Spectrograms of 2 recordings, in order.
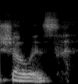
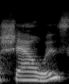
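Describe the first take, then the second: First: The vowel sounds like 'oh' in 'goers'. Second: The vowel sounds like 'ow' in 'flowers'. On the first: People who show the way. The speaker calls it right. "This is showers. Just to get the pronunciation right" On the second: A rain shower or bathing shower. The speaker calls it wrong. "this is not showers"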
